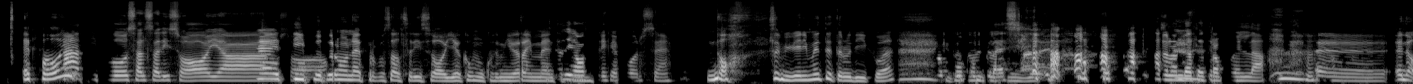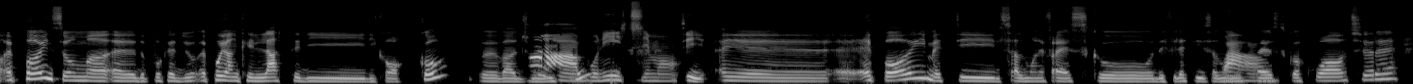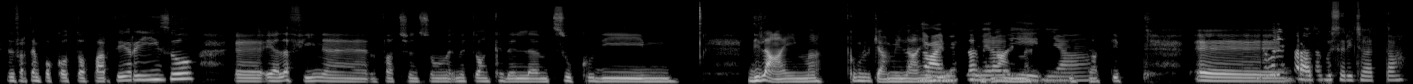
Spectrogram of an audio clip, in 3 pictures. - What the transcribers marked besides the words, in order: lip smack; static; other background noise; unintelligible speech; laughing while speaking: "No"; laugh; chuckle; distorted speech
- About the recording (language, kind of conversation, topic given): Italian, podcast, Cosa non può mancare nella tua dispensa di base?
